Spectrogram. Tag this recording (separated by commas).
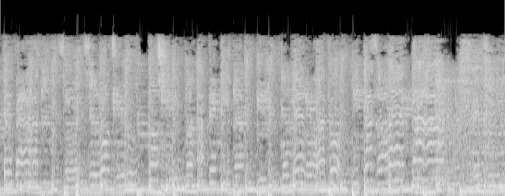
Music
